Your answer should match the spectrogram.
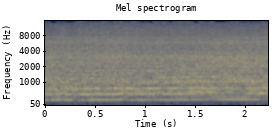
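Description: Rally car engine heard from inside the cockpit, running hard at steady revs with an even, unchanging pitch.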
